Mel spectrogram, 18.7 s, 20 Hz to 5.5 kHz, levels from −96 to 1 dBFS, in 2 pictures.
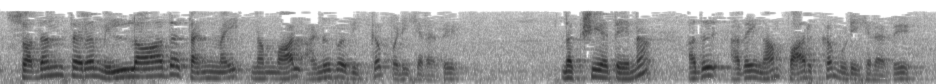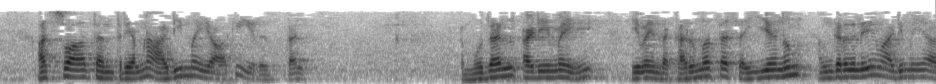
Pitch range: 140-190 Hz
